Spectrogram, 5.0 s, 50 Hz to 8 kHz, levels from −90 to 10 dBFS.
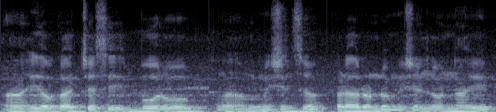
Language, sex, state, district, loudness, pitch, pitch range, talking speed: Telugu, male, Telangana, Nalgonda, -15 LUFS, 115 Hz, 110-120 Hz, 145 wpm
